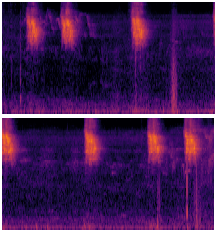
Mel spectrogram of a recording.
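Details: Bird chirps recorded in Bhimtal: seven sharp, high-pitched chirps spaced roughly one to one and a half seconds apart over quiet background hum.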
